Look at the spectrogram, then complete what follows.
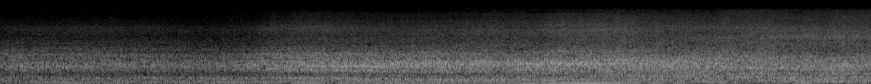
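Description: Road traffic: a passing vehicle's noise grows louder about a third of the way in and then holds steady.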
